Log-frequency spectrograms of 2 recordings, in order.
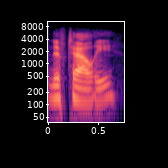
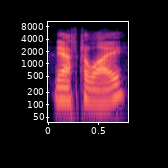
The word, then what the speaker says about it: Naphtali: handmaid, and she bore Dan and Naphtali, or Naphtali. I've heard it both ways.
